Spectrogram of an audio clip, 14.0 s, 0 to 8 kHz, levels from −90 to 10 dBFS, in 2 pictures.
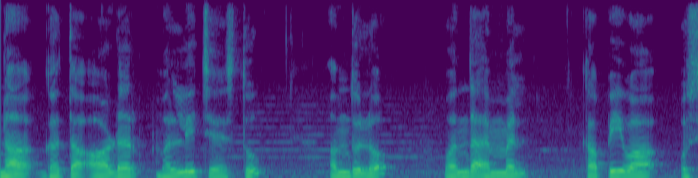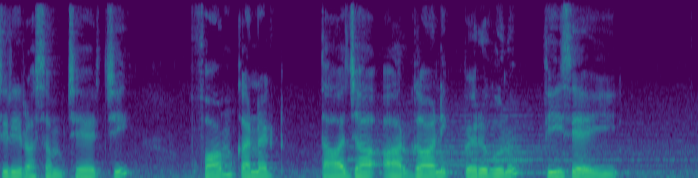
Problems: background sounds at intervals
